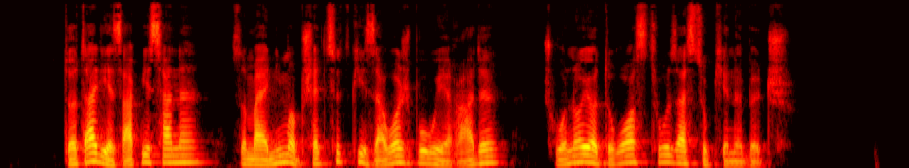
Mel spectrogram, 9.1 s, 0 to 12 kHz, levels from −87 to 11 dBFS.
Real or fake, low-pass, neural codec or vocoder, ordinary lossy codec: real; 10.8 kHz; none; Opus, 64 kbps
